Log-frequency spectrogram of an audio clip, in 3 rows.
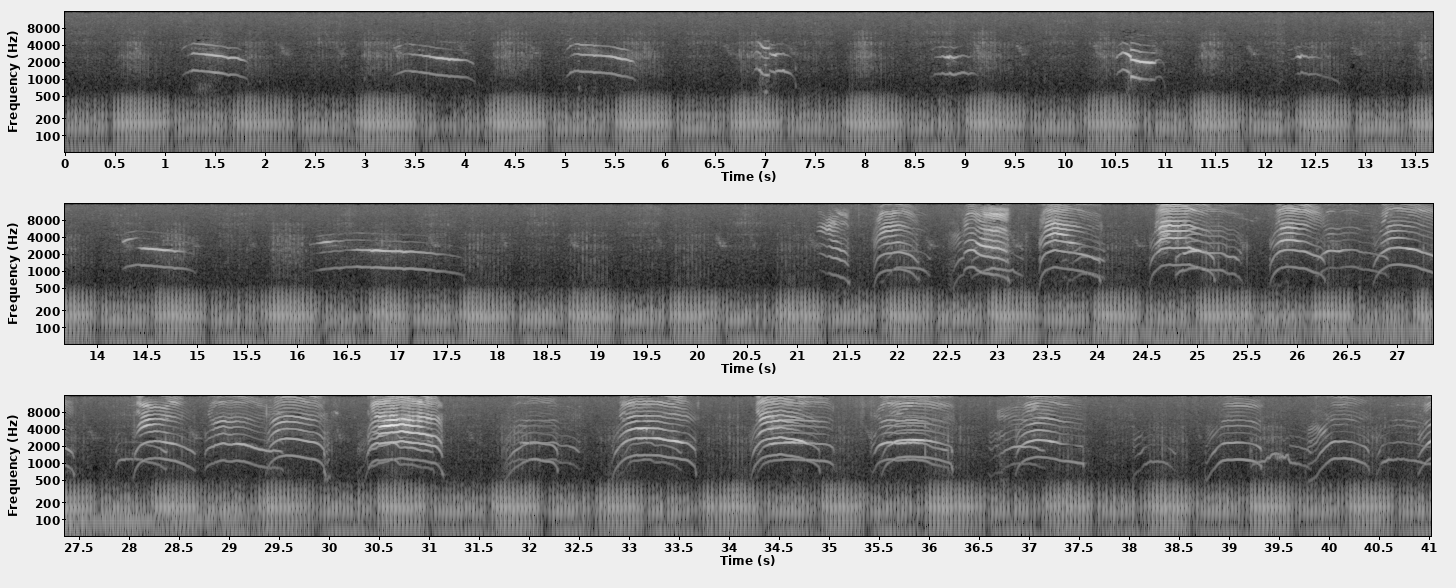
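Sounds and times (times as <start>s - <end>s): cat purring: 0.0s - 41.0s
kitten mewing: 1.1s - 2.0s, 3.2s - 4.2s, 5.0s - 5.9s, 6.8s - 7.4s, 8.6s - 9.2s, 10.4s - 11.1s, 12.2s - 12.8s, 14.2s - 15.1s, 16.1s - 17.8s, 21.1s - 41.0s.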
